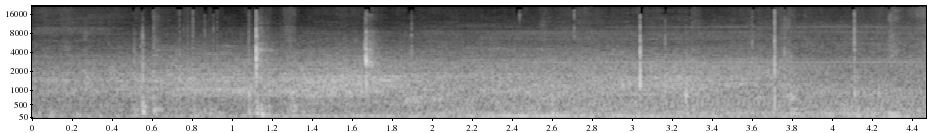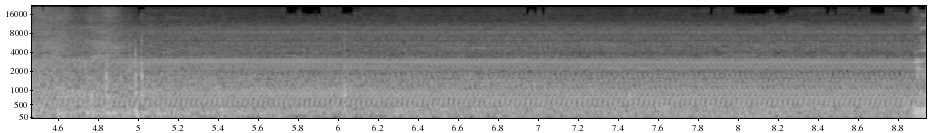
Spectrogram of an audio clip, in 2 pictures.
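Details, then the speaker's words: 1980s Sound Design 4653 boombox cassette deck: faint steady motor hum with no reel or tape movement; drive not reaching the transport, owner suspects the belt. "hear the motor running but uh nothing's turning so that means we're gonna have to tear it down and yeah i'm sure it it's a belt most of the time on these"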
